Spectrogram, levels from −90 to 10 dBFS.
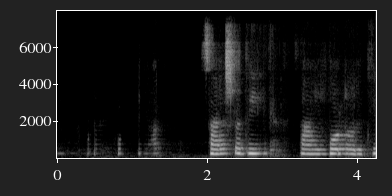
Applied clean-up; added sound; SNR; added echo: neural mask model DeepFilterNet 3.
